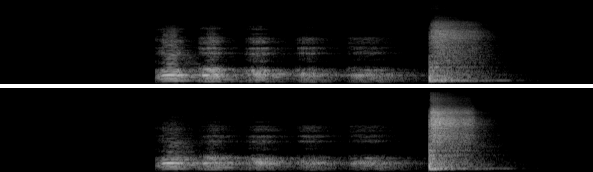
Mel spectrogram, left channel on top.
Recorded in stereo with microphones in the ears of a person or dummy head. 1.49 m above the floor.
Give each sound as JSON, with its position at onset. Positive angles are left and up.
{"t": 1.6, "sound": "laughter", "side_deg": 35, "distance_m": 0.7}
{"t": 4.3, "sound": "a snare drum", "side_deg": -50, "distance_m": 0.7}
